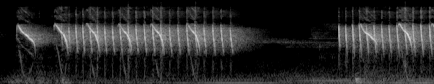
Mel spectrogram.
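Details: Bar-winged prinia performing energetic 'tembakan' burst song as a tutor recording: a long, rapid run of high, evenly spaced notes with slurred accents, a pause, then the run resumes.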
